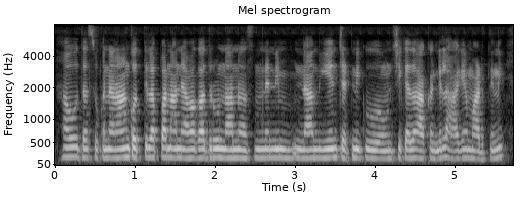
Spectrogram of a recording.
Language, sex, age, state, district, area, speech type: Kannada, female, 30-45, Karnataka, Gulbarga, urban, spontaneous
